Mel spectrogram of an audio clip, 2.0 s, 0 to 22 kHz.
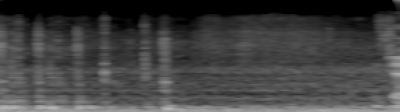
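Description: Honda Civic Type R's turbocharged 2.0-litre four-cylinder idling steadily, heard from inside the cabin. A few light clicks come in the first second as the manual gear lever is worked into first.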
